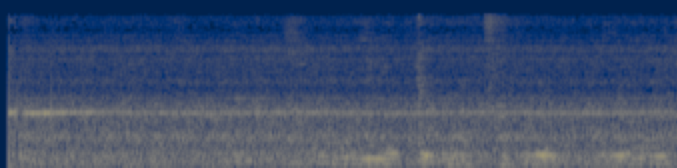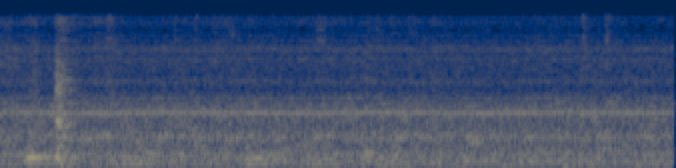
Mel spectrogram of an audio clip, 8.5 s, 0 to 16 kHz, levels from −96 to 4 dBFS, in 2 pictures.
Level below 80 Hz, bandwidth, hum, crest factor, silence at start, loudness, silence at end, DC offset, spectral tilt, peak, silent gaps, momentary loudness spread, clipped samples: -62 dBFS; 11.5 kHz; none; 20 dB; 0.05 s; -45 LUFS; 0 s; under 0.1%; -6 dB/octave; -24 dBFS; none; 7 LU; under 0.1%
